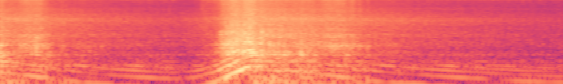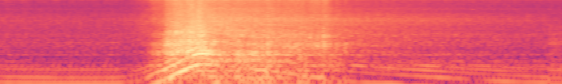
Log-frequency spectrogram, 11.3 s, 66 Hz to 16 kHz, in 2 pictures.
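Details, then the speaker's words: Porsche Cayman S 987 salvage rebuild, after fitting an aftermarket exhaust that removes the secondary cats: quiet idle, then two quick revs sweeping up and dropping back cleanly, louder exhaust, normal engine. "goddamn, it sounds good. Funny enough, idle is pretty much the same, which is lovely. It's not until you open it up then it becomes apparent it's an aftermarket system."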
